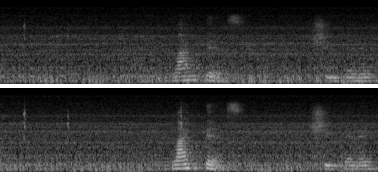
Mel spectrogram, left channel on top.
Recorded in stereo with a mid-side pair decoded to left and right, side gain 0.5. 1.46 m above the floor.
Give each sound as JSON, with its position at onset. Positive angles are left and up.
{"t": 1.7, "sound": "a woman speaking", "azimuth_deg": -55, "distance_m": 1.2}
